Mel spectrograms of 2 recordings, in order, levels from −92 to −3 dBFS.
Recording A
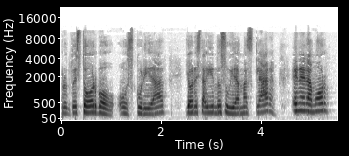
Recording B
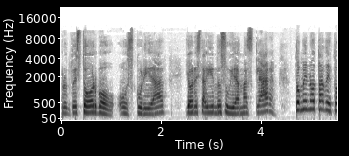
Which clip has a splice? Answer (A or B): A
